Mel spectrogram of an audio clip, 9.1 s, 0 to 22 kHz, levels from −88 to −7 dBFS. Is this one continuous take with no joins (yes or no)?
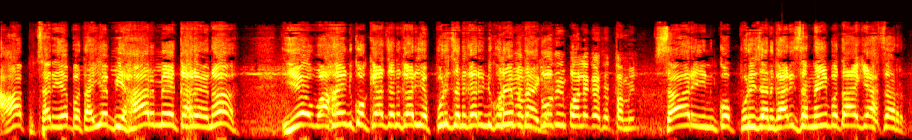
yes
